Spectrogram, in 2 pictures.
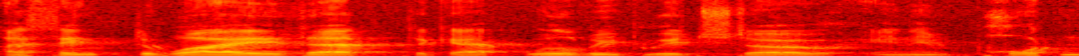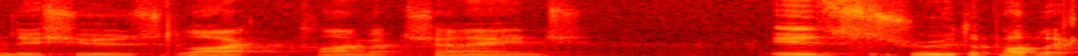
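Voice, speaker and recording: With an Australian accent, a man with a fairly low voice speaks at a fairly slow pace with ordinary pitch variation, and audible room echo can be heard. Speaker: climate scientist, invited speaker. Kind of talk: public lecture Q&A answer.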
